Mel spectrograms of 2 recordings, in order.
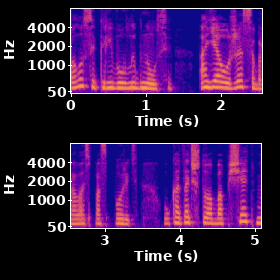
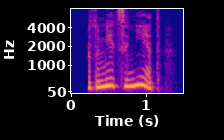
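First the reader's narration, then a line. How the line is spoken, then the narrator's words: Breathed out. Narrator (Russian): выдохнула я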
